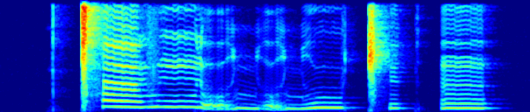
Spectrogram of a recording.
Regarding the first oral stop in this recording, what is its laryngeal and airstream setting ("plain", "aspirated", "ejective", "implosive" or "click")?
click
